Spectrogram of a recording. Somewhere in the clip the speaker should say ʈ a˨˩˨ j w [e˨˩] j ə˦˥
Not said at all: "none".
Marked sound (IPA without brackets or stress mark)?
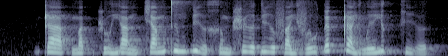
e˧˥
